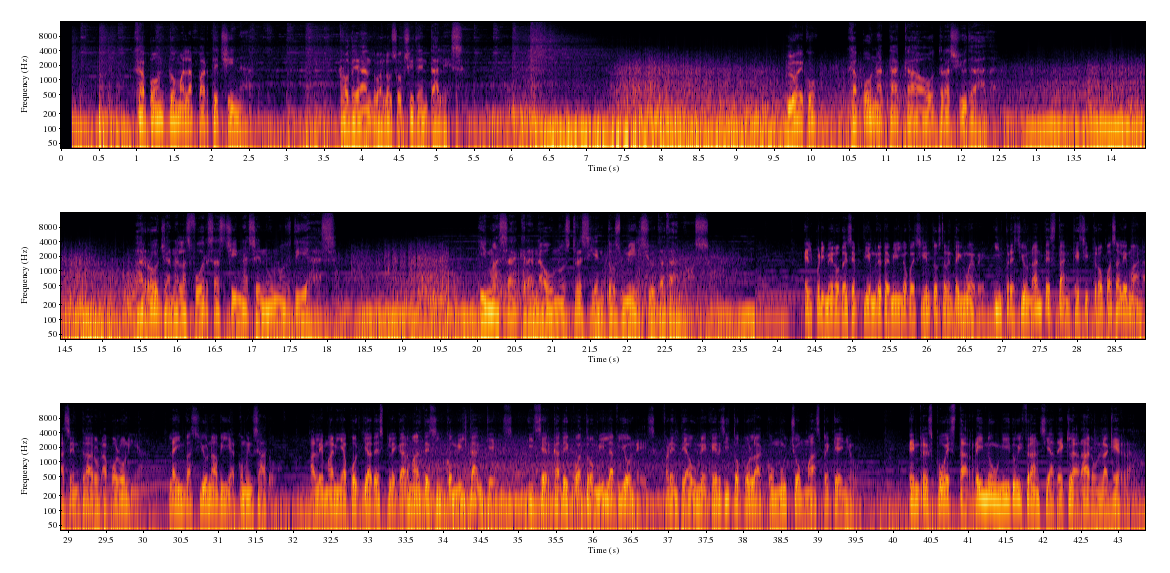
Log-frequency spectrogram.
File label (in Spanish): documental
